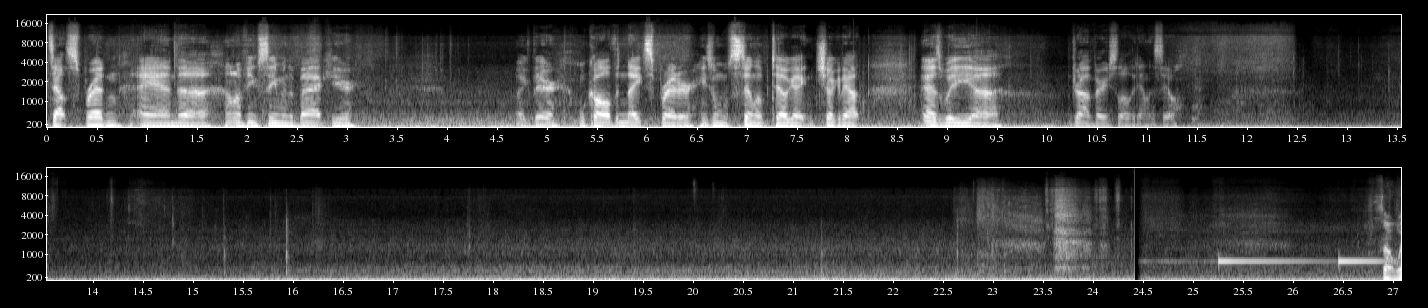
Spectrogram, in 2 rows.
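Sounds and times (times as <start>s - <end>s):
truck engine rumbling: 0.0s - 27.0s
steady high tone: 24.5s - 27.0s.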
